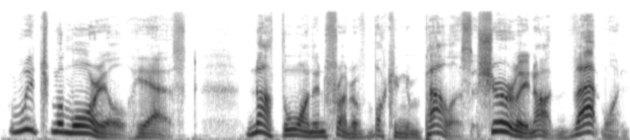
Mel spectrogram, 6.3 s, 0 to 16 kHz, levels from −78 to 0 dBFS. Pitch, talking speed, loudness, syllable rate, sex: 135 Hz, 150 wpm, -17 LUFS, 4.9 syllables/s, male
